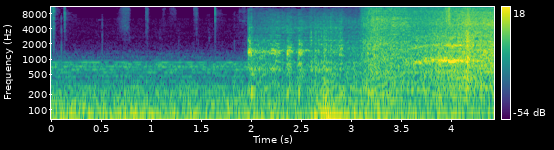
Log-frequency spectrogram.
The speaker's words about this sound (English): She backs the Jaguar out of the carport, sliding up over a tree root as she steers to face the right way.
